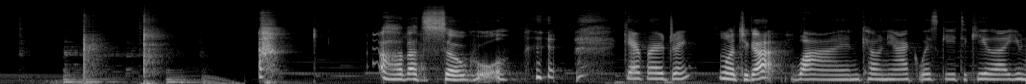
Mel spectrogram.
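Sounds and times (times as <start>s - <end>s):
speech: 0.6s - 0.9s, 3.8s - 5.6s, 6.2s - 10.2s
hands clapping to switch off stereo: 0.8s - 1.8s.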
